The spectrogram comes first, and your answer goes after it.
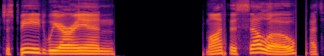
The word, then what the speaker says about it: Monticello: So, just to catch you up to speed, we are in Monticello. That's how they pronounce it, Utah right now.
